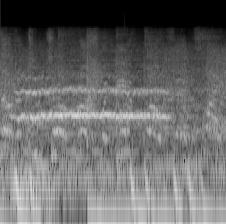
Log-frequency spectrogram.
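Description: Car tyres squealing in one steady high screech for about a second and a half, over hip-hop music with deep bass drops.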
